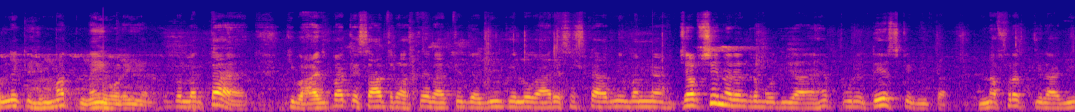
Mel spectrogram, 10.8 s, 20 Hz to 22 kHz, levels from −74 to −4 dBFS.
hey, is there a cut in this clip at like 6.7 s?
yes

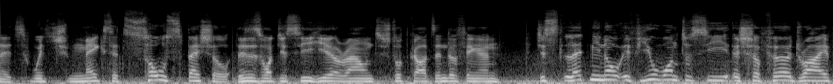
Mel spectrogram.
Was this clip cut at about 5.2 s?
yes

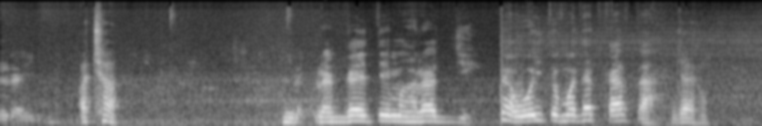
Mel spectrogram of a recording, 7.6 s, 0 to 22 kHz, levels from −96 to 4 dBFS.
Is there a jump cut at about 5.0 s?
yes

